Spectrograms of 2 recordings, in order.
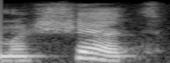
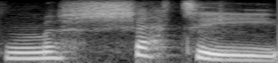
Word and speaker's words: machete: villagers the placing of a rock or a machete good on a branch tells an entire story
